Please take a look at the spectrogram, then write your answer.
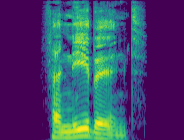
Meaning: present participle of vernebeln
- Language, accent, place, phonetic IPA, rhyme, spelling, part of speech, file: German, Germany, Berlin, [fɛɐ̯ˈneːbl̩nt], -eːbl̩nt, vernebelnd, verb, De-vernebelnd.ogg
